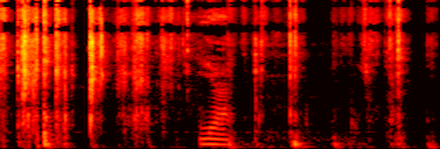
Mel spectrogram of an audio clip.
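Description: A deck of playing cards being shuffled and handled over a table: a quick run of sharp card snaps and flicks in the first second, then a few more clicks near the end as cards are laid down.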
